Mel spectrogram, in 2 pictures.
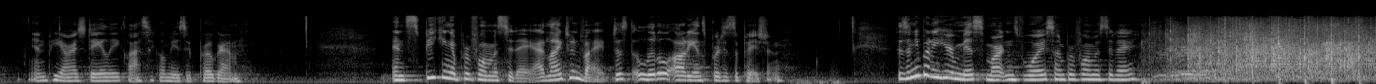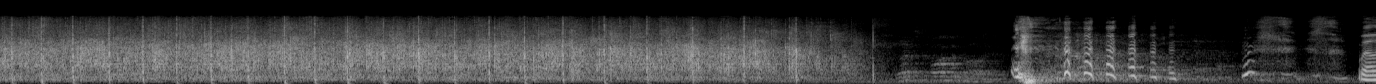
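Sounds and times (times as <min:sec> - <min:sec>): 
speech: 0:00.3 - 0:02.6, 0:03.9 - 0:08.0, 0:09.0 - 0:11.8
large audience clapping: 0:11.4 - 0:22.6
laughter: 0:11.5 - 0:22.1, 0:23.9 - 0:26.8.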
